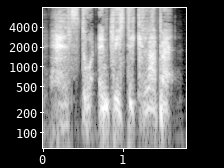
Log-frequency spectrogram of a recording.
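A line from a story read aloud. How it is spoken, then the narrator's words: Hiss. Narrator (German): zischte Harry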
